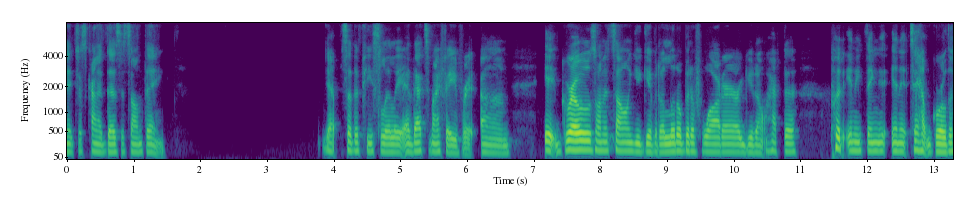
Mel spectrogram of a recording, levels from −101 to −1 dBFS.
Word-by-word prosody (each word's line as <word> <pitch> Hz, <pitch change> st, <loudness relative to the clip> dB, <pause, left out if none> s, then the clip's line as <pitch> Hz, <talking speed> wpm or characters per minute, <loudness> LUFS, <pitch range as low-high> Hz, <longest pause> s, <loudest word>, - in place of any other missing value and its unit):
it 130 Hz, -1 st, -5 dB
just -, -, -11 dB
kinda 130 Hz, -4 st, -3 dB
does 125 Hz, 0 st, -2 dB
its 125 Hz, +2 st, -12 dB
own 125 Hz, 0 st, -3 dB
thing. 125 Hz, -6 st, -5 dB, 2.4 s
Yep, -, -, -5 dB
so 150 Hz, -, -2 dB
the 140 Hz, 0 st, -3 dB
peace 135 Hz, 0 st, -7 dB
lily, 125 Hz, -2 st, +1 dB
and 130 Hz, 0 st, -1 dB
that's 140 Hz, 0 st, -1 dB
my 130 Hz, 0 st, -2 dB
favorite, 110 Hz, -8 st, -4 dB
um, 115 Hz, -3 st, -5 dB, 0.5 s
it 125 Hz, -, +3 dB
grows 155 Hz, +1 st, +8 dB
on 145 Hz, -1 st, 0 dB
its 145 Hz, +1 st, -6 dB
own, 140 Hz, -1 st, +1 dB
you 130 Hz, -1 st, 0 dB
give 130 Hz, 0 st, -1 dB
it 130 Hz, -, -5 dB
a 125 Hz, -, +2 dB
little 135 Hz, +2 st, +3 dB
bit 135 Hz, +1 st, 0 dB
of 135 Hz, -, -4 dB
water, 125 Hz, -1 st, 0 dB
you 125 Hz, -, -2 dB
don't 120 Hz, +3 st, -6 dB
have 140 Hz, -2 st, -8 dB
to 130 Hz, 0 st, -1 dB, 0.5 s
put -, -, +2 dB
anything 140 Hz, 0 st, -1 dB
i 130 Hz, -, -7 dB
in 140 Hz, -1 st, 0 dB
it 135 Hz, -, -3 dB
to 155 Hz, -, 0 dB
help 130 Hz, -4 st, -1 dB
grow 130 Hz, -1 st, +5 dB
the 135 Hz, -, 0 dB
130 Hz, 195 wpm, -25 LUFS, 125-140 Hz, 2.4 s, grows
